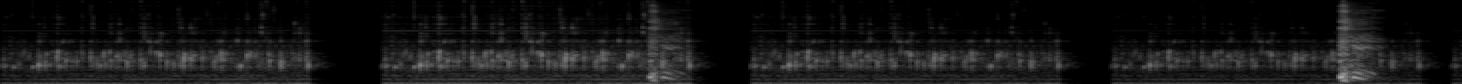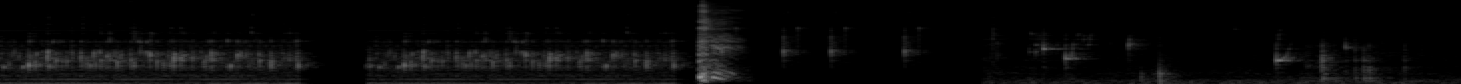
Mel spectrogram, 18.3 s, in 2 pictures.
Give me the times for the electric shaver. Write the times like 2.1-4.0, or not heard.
not heard.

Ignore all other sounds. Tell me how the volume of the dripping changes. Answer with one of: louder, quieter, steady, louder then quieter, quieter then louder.
quieter.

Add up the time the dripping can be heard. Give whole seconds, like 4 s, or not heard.
18 s.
